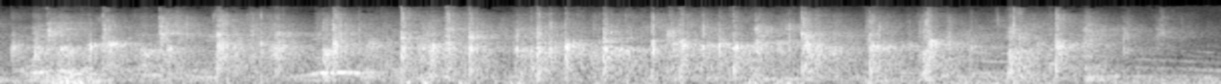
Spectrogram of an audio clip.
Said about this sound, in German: ja genau, da können wir mal klatschen.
